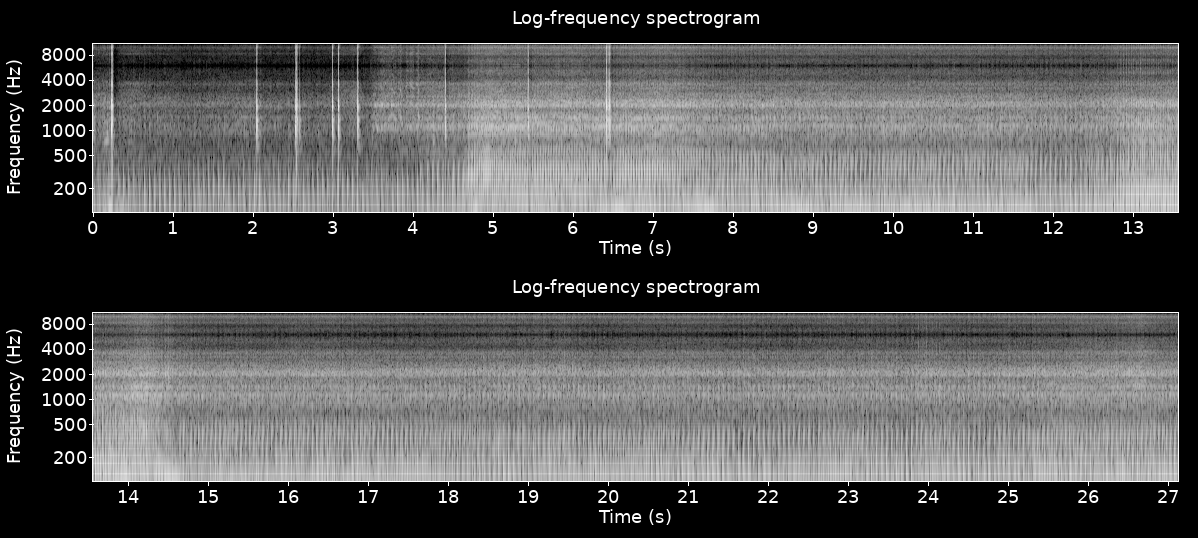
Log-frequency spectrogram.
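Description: A dirt bike engine idles and sputters up close.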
